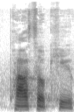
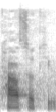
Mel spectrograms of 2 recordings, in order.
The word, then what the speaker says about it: PSSLQ: PSSLQ, Postal Q, pronounced Postal Q, basically.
